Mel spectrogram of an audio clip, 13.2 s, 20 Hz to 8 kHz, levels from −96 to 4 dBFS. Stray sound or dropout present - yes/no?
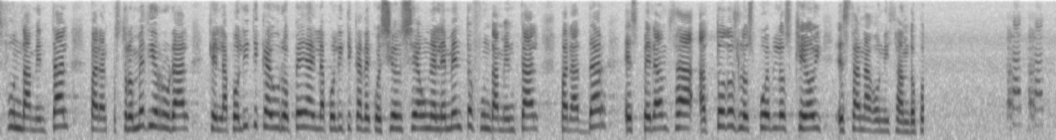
yes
